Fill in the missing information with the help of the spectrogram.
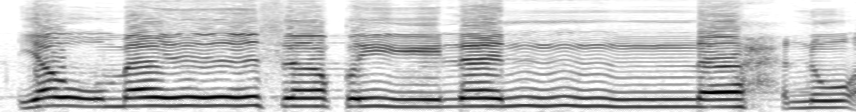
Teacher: kalau kita start daripada yauman thaqilan nahnu, baru nun itu didengungkan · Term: idgham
